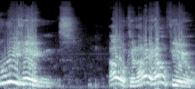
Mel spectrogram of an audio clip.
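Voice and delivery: loud, slow, drawn calling-out voice. Voicing a talking door knocker that calls out to visitors: talking door greeting. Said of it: "the door calls out to you and it's like".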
